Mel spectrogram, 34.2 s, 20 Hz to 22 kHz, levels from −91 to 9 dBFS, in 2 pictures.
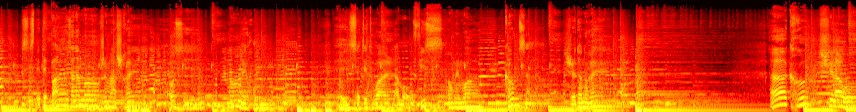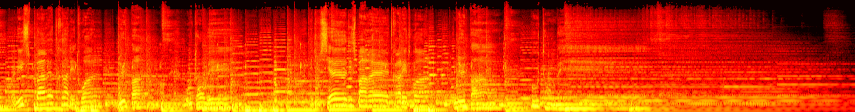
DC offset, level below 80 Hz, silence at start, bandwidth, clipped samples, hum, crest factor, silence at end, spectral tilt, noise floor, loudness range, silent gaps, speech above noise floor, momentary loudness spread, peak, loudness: under 0.1%; -22 dBFS; 0 s; 19 kHz; under 0.1%; none; 14 dB; 0.3 s; -5.5 dB/octave; -39 dBFS; 7 LU; none; 25 dB; 15 LU; 0 dBFS; -15 LUFS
